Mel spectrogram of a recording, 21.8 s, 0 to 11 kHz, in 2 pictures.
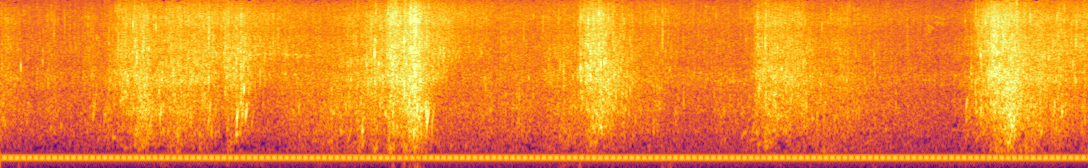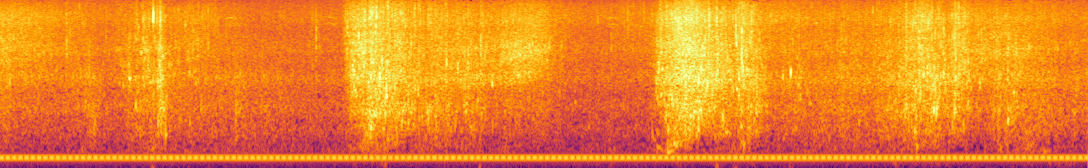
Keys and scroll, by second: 10.7-12.3 typing.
